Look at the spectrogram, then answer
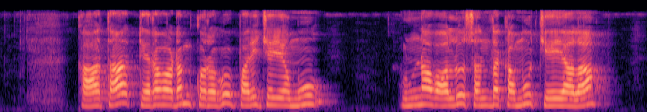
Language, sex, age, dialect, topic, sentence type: Telugu, male, 18-24, Central/Coastal, banking, question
